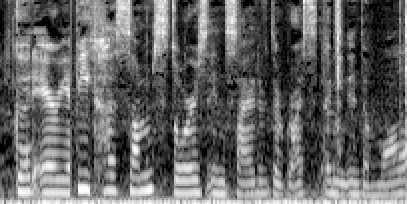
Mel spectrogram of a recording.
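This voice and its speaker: Over noticeable background noise, a woman speaks at a moderate pace in a dry sound with no echo. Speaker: delivery driver vlogger. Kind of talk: casual vlog chat. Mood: reflective rant. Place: car. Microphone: phone near.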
